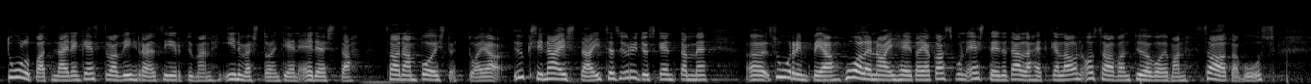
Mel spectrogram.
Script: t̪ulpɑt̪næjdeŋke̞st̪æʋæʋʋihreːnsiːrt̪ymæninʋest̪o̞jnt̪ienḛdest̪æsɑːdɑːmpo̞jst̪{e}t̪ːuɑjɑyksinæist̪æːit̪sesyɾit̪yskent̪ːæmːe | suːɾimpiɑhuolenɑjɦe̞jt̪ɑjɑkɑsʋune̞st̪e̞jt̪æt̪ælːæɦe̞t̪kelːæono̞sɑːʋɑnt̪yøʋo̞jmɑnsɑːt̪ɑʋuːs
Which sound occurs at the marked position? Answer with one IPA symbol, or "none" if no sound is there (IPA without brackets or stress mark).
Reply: e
